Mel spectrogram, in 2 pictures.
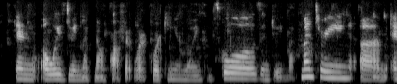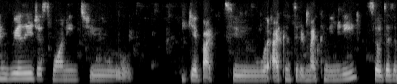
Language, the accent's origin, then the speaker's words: English; Hawaiian Gardens, California, United States; moved away as an adult; also born or lived in San Francisco; now in Mexico; I grew up in Hawaiian Gardens, which is a barrio adjacent to Long Beach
